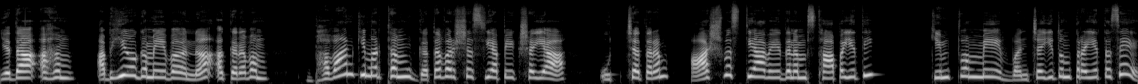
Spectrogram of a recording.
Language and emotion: Sanskrit, angry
